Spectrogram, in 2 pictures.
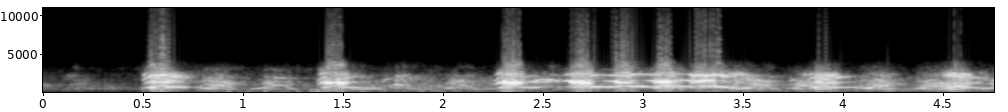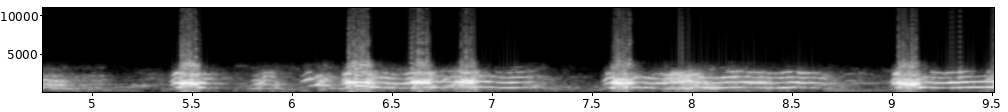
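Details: Alaskan Husky during the 2011 Swedish dryland dogbike championship in Nybro: nearly continuous eager yelping and howl-like whines, rich in harmonics, delivered in irregular clusters of sharp onsets with long wavering tones between.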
